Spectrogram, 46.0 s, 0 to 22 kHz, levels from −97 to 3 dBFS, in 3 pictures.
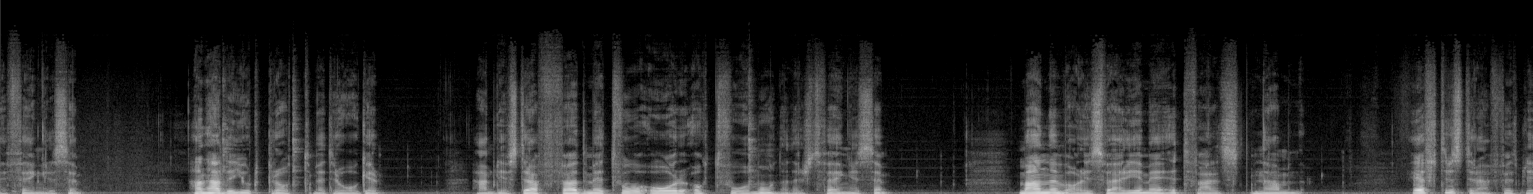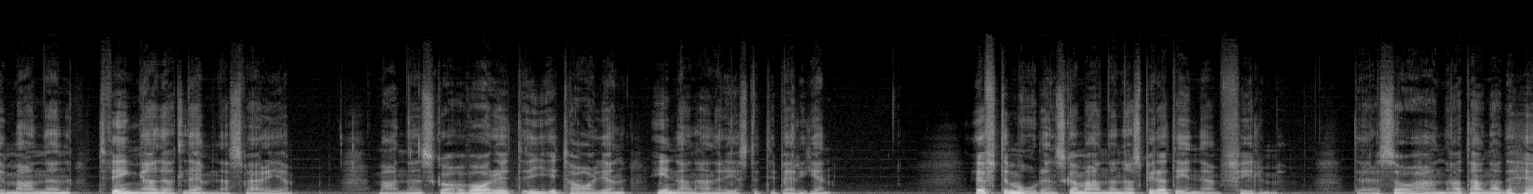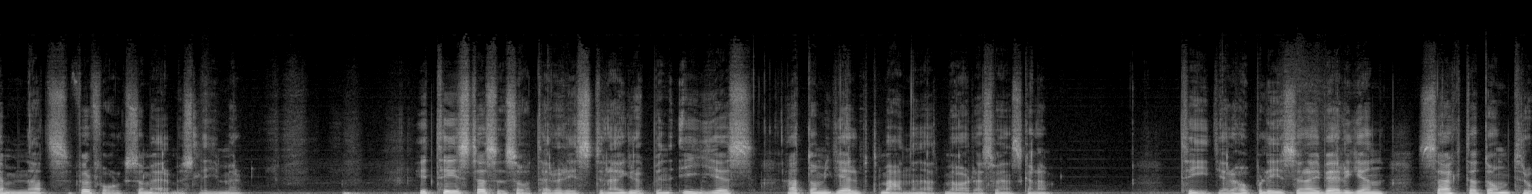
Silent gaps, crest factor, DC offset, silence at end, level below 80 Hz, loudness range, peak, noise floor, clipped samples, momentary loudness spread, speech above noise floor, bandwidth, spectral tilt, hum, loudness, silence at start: none; 22 dB; under 0.1%; 0 s; -42 dBFS; 8 LU; -4 dBFS; -61 dBFS; under 0.1%; 13 LU; 36 dB; 14.5 kHz; -6 dB/octave; none; -26 LUFS; 0 s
